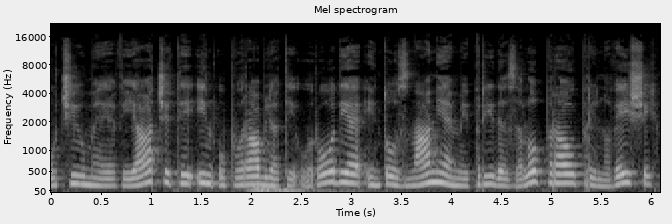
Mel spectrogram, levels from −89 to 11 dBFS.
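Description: No technical faults are audible.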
